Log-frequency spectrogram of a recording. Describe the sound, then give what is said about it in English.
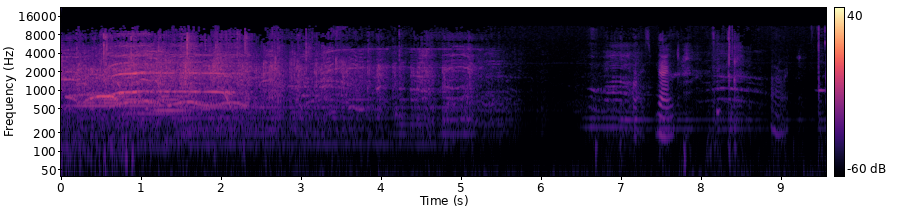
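An audience at a church testimony service applauds as a woman comes on stage. Dense clapping fills the first half, then thins and fades before a single voice begins speaking. “Please put your hands together as she comes on stage.”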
